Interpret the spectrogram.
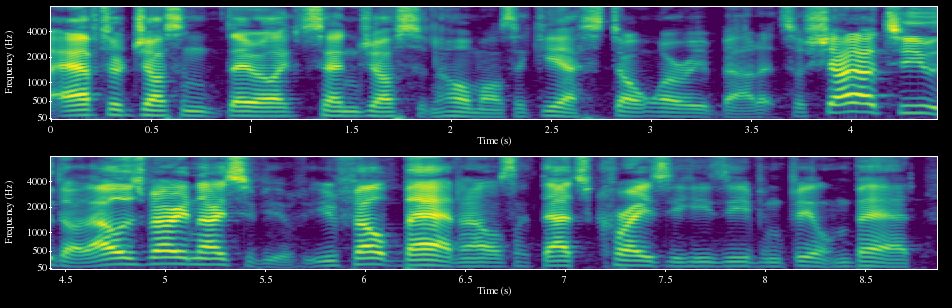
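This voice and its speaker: A man chatting casually with friends, his voice smooth and clean with a dry, close sound. He tells stories freely, laughs a lot and swears now and then. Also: mid-range voice, a bit bright, no room sound. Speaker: podcast co-host. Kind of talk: casual chat.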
